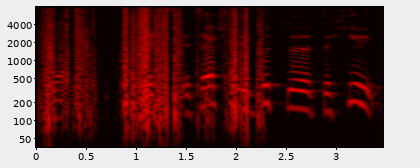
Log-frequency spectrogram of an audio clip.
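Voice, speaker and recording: A man chatting casually over an online voice call that keeps cutting in and out. He talks haltingly and repeats words as he searches for them. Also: on the high side, animated. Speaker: friend joining by voice chat. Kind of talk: casual chat. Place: at home on a personal computer. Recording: noisy, clicking, choppy voice call.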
